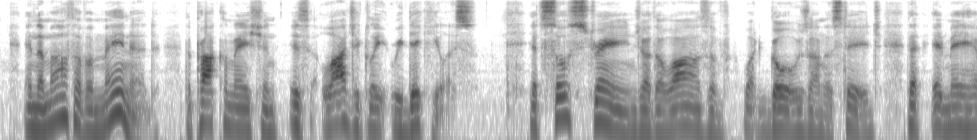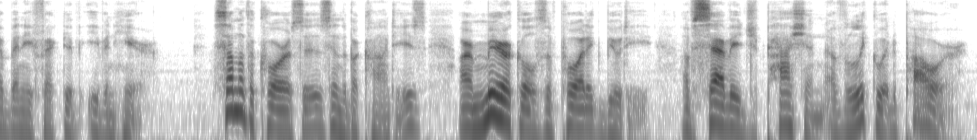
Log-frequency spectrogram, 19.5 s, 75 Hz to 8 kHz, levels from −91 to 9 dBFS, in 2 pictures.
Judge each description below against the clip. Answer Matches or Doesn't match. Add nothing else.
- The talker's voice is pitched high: Doesn't match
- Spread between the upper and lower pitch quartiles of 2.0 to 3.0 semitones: Doesn't match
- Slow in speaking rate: Doesn't match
